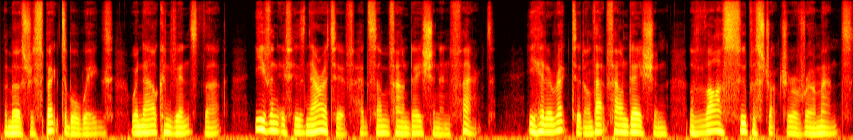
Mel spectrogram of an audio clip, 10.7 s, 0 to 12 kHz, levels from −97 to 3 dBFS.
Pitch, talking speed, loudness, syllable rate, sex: 120 Hz, 160 wpm, -19 LUFS, 5.3 syllables/s, male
